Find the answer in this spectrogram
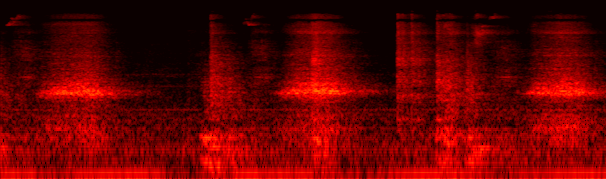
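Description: A woman's forceful exhales, three of them about two and a half seconds apart, each a short hissing breath. These are the big exhales of Pilates chair pull-ups, one as she pulls her hips up on each repetition.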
